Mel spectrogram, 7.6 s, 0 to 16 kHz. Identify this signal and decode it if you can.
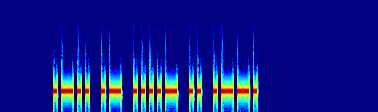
Morse code, heard as a keyed tone, about 15 wpm, 700 Hz. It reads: LA4IP
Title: DXCC-100 Call Signs - 5 Characters - Repeated 2x - 15wpm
